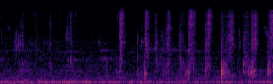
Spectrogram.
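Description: A person chewing food close to the microphone, with a run of short crackling clicks that thicken in the second half, over a steady low hum.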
